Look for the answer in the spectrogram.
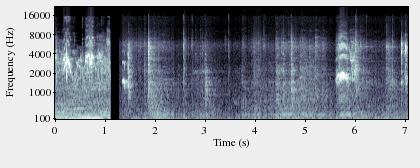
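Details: White cockatoo calling with harsh, broadband squawks, a pair at the start and another burst near the end. Quieter scratchy sounds and wing flaps fill the gaps between them.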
